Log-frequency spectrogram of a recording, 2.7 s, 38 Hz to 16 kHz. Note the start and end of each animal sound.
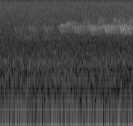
[0.00, 2.67] Ovenbird (Seiurus aurocapilla)

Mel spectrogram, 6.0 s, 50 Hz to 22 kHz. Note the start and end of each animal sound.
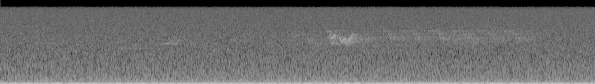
[0.00, 5.95] Red-eyed Vireo (Vireo olivaceus)
[3.11, 5.49] Ovenbird (Seiurus aurocapilla)

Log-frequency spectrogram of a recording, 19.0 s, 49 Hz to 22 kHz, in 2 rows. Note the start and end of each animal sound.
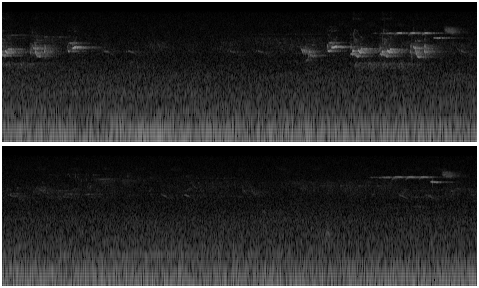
[0.00, 2.03] American Robin (Turdus migratorius)
[1.85, 3.00] Tufted Titmouse (Baeolophus bicolor)
[4.20, 5.62] Tufted Titmouse (Baeolophus bicolor)
[5.64, 11.42] American Robin (Turdus migratorius)
[7.28, 9.28] Black-throated Green Warbler (Setophaga virens)
[10.63, 11.65] Eastern Kingbird (Tyrannus tyrannus)
[12.47, 13.42] Tufted Titmouse (Baeolophus bicolor)
[13.12, 14.72] Dark-eyed Junco (Junco hyemalis)
[16.67, 18.69] Black-throated Green Warbler (Setophaga virens)
[17.32, 18.46] Tufted Titmouse (Baeolophus bicolor)

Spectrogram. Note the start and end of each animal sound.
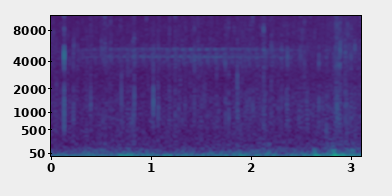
[0.27, 2.39] Dark-eyed Junco (Junco hyemalis)

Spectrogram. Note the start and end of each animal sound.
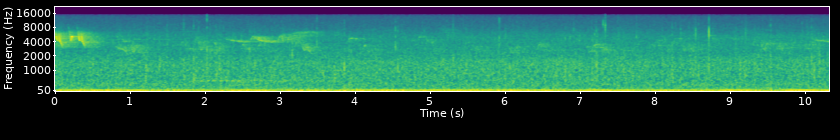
[0.00, 0.63] Ovenbird (Seiurus aurocapilla)
[0.00, 10.33] Red-eyed Vireo (Vireo olivaceus)
[1.86, 3.52] Black-throated Blue Warbler (Setophaga caerulescens)

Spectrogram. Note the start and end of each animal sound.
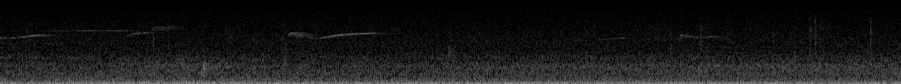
[0.00, 0.56] Eastern Wood-Pewee (Contopus virens)
[0.41, 1.75] Black-throated Green Warbler (Setophaga virens)
[2.86, 3.91] Eastern Wood-Pewee (Contopus virens)
[5.62, 6.76] unidentified call
[6.70, 7.33] Eastern Wood-Pewee (Contopus virens)

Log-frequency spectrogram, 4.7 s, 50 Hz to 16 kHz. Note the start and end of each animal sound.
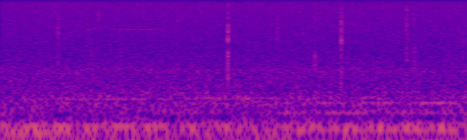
[0.89, 1.77] Black-throated Green Warbler (Setophaga virens)

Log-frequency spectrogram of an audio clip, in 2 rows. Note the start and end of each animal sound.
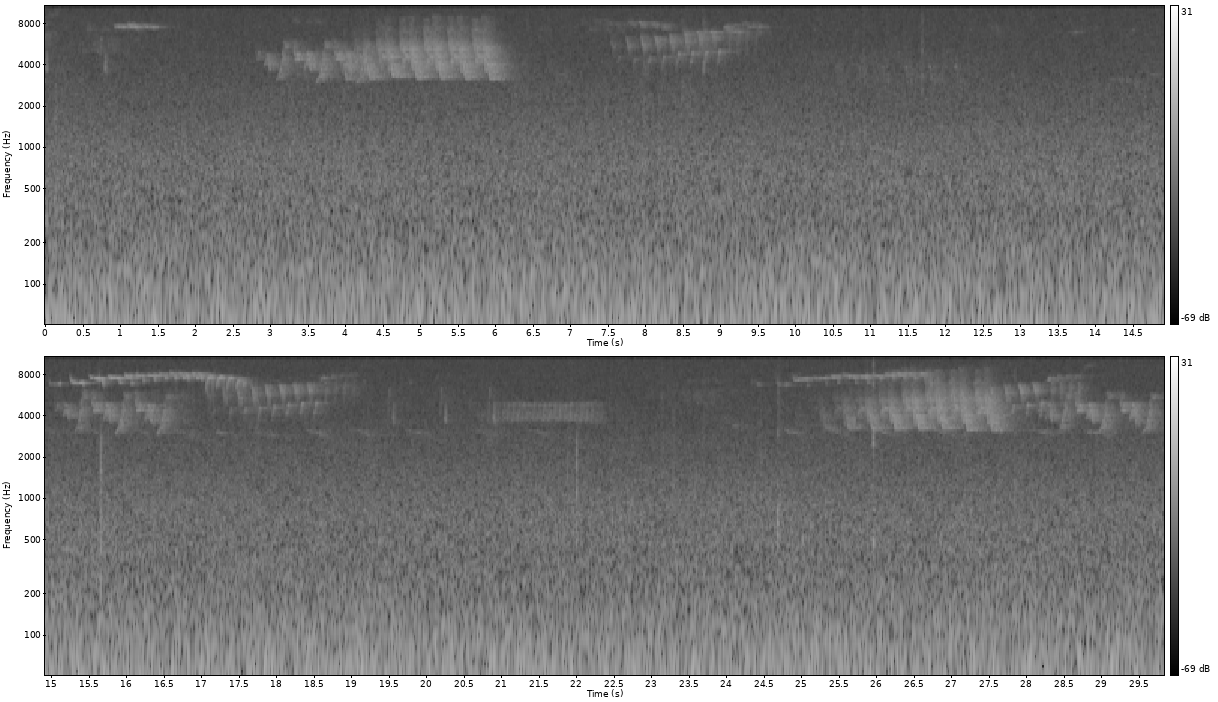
[0.68, 1.74] Golden-crowned Kinglet (Regulus satrapa)
[2.83, 4.48] Common Yellowthroat (Geothlypis trichas)
[4.32, 6.12] Ovenbird (Seiurus aurocapilla)
[6.96, 8.35] Golden-crowned Kinglet (Regulus satrapa)
[7.48, 9.75] Blackburnian Warbler (Setophaga fusca)
[10.45, 12.37] Ovenbird (Seiurus aurocapilla)
[14.76, 17.60] Golden-crowned Kinglet (Regulus satrapa)
[14.94, 16.91] Common Yellowthroat (Geothlypis trichas)
[17.27, 19.11] Blackburnian Warbler (Setophaga fusca)
[19.37, 19.62] Least Flycatcher (Empidonax minimus)
[20.07, 20.35] Least Flycatcher (Empidonax minimus)
[20.66, 22.45] Pine Warbler (Setophaga pinus)
[24.29, 27.01] Golden-crowned Kinglet (Regulus satrapa)
[25.24, 27.64] Ovenbird (Seiurus aurocapilla)
[27.10, 28.83] Blackburnian Warbler (Setophaga fusca)
[28.34, 29.85] Common Yellowthroat (Geothlypis trichas)

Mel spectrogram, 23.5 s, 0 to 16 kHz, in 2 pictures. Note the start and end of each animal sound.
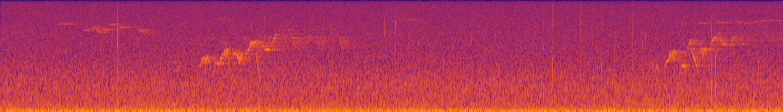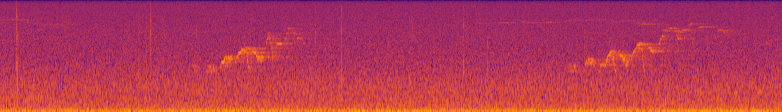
[0.87, 2.27] Brown Creeper (Certhia americana)
[2.89, 4.41] Swainson's Thrush (Catharus ustulatus)
[3.69, 5.34] Ovenbird (Seiurus aurocapilla)
[5.95, 6.43] Golden-crowned Kinglet (Regulus satrapa)
[9.71, 11.34] Swainson's Thrush (Catharus ustulatus)
[10.36, 12.70] Golden-crowned Kinglet (Regulus satrapa)
[14.70, 16.32] Swainson's Thrush (Catharus ustulatus)
[18.85, 21.85] Golden-crowned Kinglet (Regulus satrapa)
[20.19, 21.93] Swainson's Thrush (Catharus ustulatus)
[21.38, 22.67] Brown Creeper (Certhia americana)

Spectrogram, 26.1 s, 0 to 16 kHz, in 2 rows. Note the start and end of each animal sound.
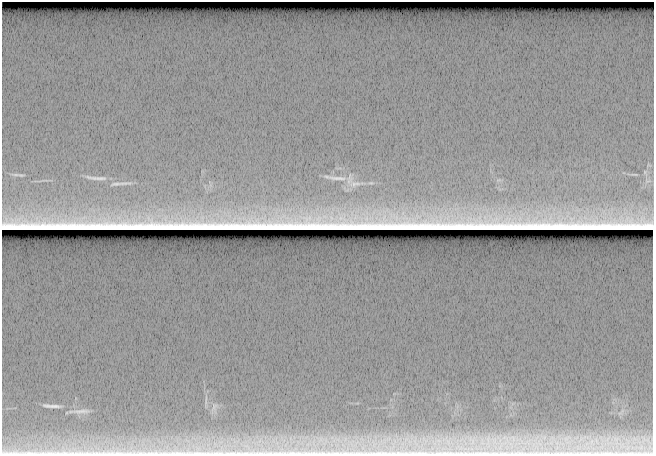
[0.12, 1.11] Black-capped Chickadee (Poecile atricapillus)
[1.54, 2.78] Black-capped Chickadee (Poecile atricapillus)
[3.79, 26.07] Red-eyed Vireo (Vireo olivaceus)
[6.38, 7.67] Black-capped Chickadee (Poecile atricapillus)
[12.32, 13.45] Black-capped Chickadee (Poecile atricapillus)
[13.72, 14.95] Black-capped Chickadee (Poecile atricapillus)
[19.86, 20.92] Wild Turkey (Meleagris gallopavo)

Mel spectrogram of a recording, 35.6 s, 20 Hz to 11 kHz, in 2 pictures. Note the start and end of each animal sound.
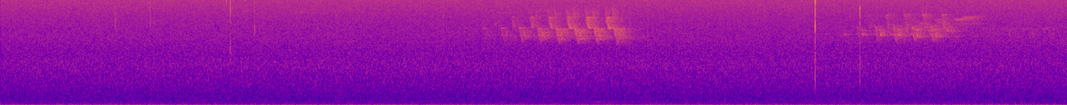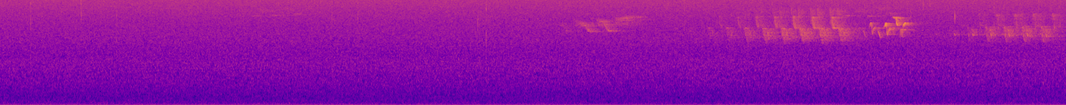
[7.89, 10.57] Ovenbird (Seiurus aurocapilla)
[14.09, 15.93] Ovenbird (Seiurus aurocapilla)
[15.35, 16.39] Black-throated Blue Warbler (Setophaga caerulescens)
[21.79, 22.97] Blackburnian Warbler (Setophaga fusca)
[27.23, 28.55] Black-throated Blue Warbler (Setophaga caerulescens)
[29.61, 32.04] Ovenbird (Seiurus aurocapilla)
[31.71, 32.70] Blackburnian Warbler (Setophaga fusca)
[32.03, 33.06] Magnolia Warbler (Setophaga magnolia)
[33.62, 35.55] Ovenbird (Seiurus aurocapilla)

